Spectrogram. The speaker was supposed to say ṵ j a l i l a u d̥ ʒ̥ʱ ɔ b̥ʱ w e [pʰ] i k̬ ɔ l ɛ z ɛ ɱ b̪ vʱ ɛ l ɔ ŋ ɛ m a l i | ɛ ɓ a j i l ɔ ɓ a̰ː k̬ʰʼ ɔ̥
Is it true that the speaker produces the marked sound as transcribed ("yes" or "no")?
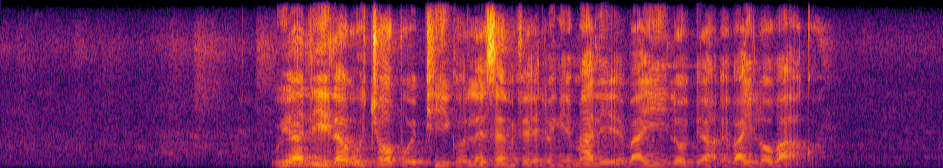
yes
